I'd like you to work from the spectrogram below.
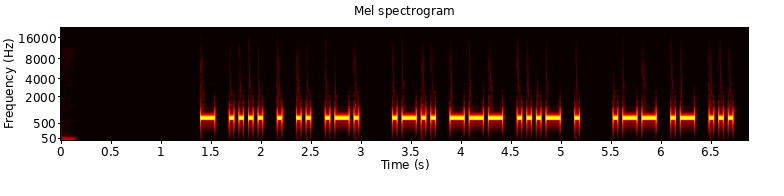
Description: Morse code, heard as a keyed tone, about 25 wpm, 700 Hz. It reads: THEIR LOVE WAS
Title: Sentences from Top 1000 Words - Review Part 4 - 25wpm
